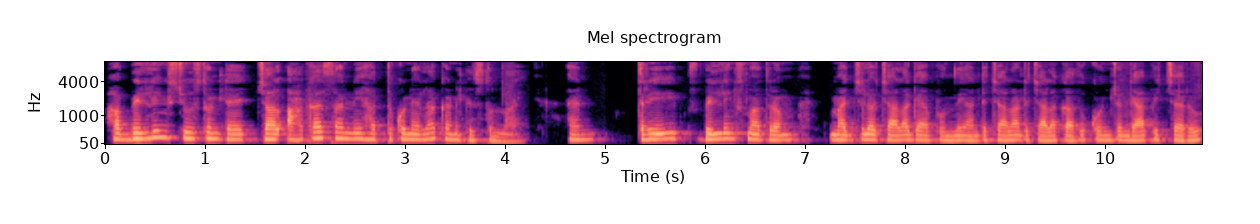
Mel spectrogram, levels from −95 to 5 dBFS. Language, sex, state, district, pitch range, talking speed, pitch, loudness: Telugu, male, Andhra Pradesh, Visakhapatnam, 125-150 Hz, 130 wpm, 140 Hz, -19 LUFS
